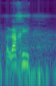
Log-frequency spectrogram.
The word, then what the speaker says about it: Palacci: rabbi named Rabbi Avraham Palacci, and it could be pronounced various different ways, or Palachi.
